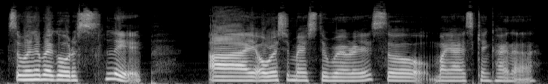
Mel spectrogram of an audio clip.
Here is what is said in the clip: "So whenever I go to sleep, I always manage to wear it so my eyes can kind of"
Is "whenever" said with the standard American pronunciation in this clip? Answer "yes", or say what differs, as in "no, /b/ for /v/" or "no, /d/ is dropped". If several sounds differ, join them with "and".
no, /b/ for /v/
